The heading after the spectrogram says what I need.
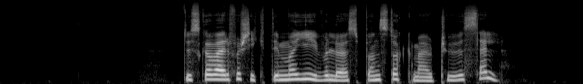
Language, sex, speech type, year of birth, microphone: Norwegian, female, read, 1986, Shure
